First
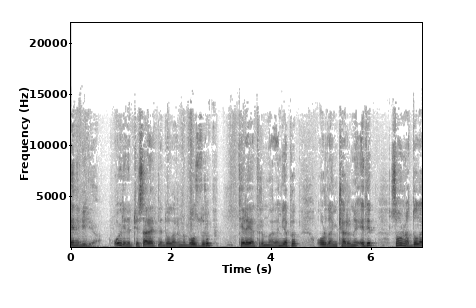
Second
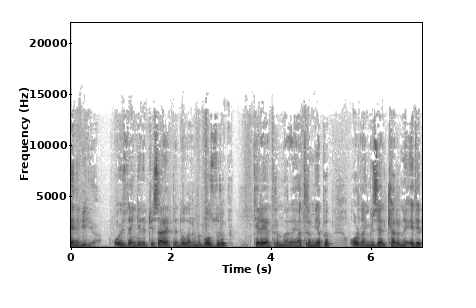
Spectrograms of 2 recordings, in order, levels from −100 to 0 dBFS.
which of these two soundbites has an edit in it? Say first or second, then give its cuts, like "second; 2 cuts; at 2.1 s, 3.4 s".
first; 3 cuts; at 1.0 s, 4.1 s, 5.3 s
